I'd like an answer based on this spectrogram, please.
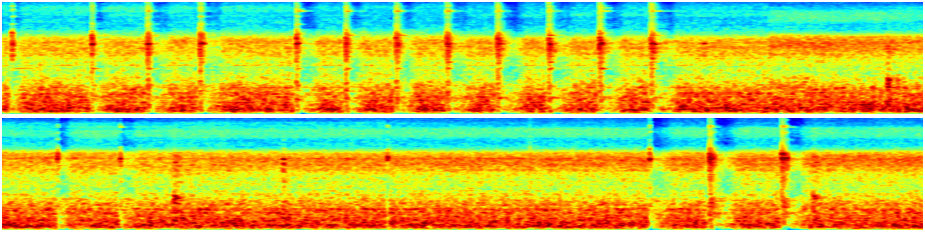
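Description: Metal hammer blows on a seized bolt in a roto packer's impeller, struck to drive it out: a quick run of about two to three strikes a second for the first six seconds, then a few scattered strikes. A steady mechanical noise runs underneath.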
